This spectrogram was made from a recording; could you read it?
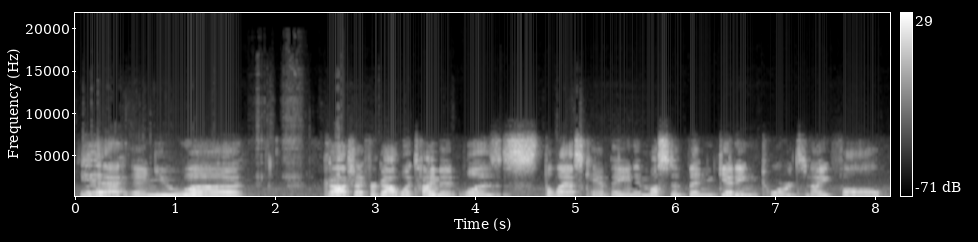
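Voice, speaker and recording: Low-voiced man narrating as dungeon master. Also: takes it slowly, lo-fi sound, a little hiss or hum. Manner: relaxed, rambling, many fillers. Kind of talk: narrating a tabletop game.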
